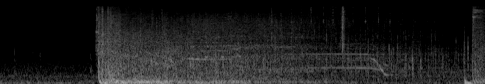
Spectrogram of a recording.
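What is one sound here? Fire roars and crackles.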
